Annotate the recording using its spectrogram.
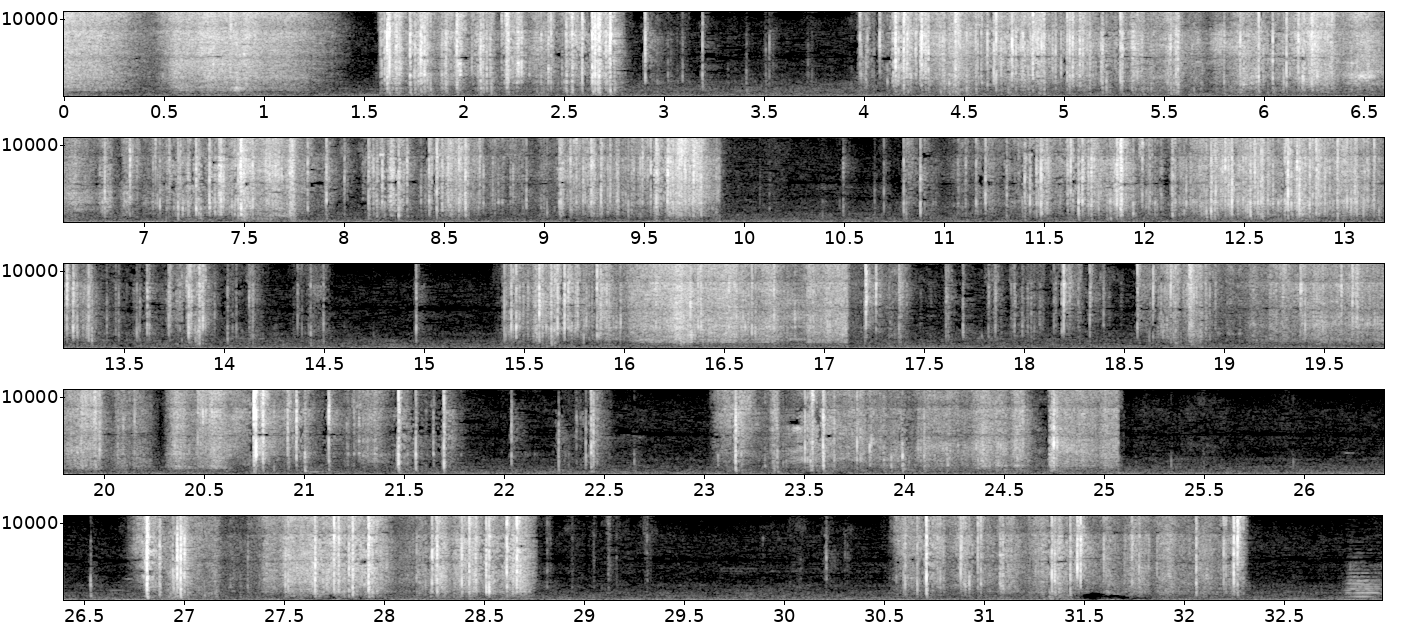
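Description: Hands rustling and pressing crinkle-cut paper shred filler inside a cardboard mailer box, with plastic packaging crinkling as items are set in; the rustling comes in bursts with short pauses between.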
